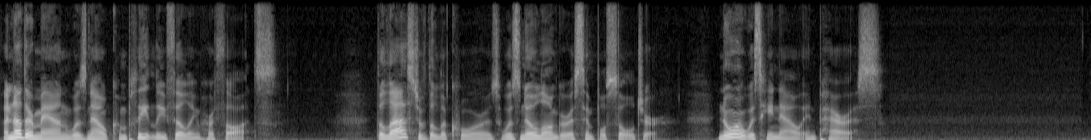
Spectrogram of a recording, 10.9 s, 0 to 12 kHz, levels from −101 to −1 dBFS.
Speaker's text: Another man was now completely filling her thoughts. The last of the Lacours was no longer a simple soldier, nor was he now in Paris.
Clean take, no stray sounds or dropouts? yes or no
yes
